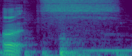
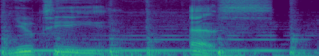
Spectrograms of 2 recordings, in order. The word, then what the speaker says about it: Uts: And when we read about it in the Sefer, it's called Uts. U-T-S. Uts. Alright. So it's spelled differently.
